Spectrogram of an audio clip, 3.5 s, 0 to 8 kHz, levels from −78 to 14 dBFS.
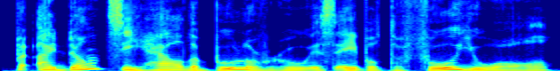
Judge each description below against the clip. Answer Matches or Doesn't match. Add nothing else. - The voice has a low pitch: Doesn't match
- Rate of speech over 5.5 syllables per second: Doesn't match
